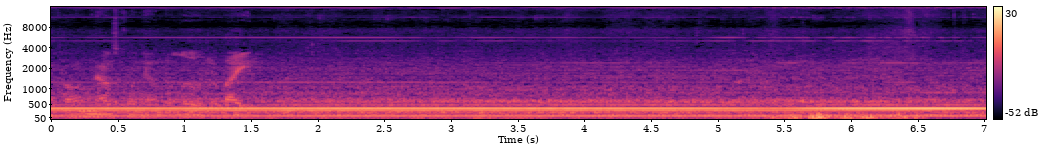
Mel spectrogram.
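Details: Lochinvar boiler after removing improperly installed combustion-air dampers, which had been sucked shut and caused a loud whistling restriction. Draft reading improved. Steady, even burner roar with no pulsing. Normal boiler operation.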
